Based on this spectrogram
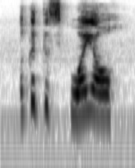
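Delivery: put-on high childlike voice, like a small kid. Joking about mispronouncing square bale wrapper, little kid voice. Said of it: "Sounds like I'm a little kid talking about a squirrel".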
